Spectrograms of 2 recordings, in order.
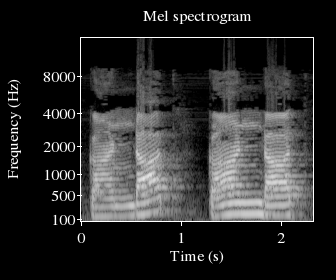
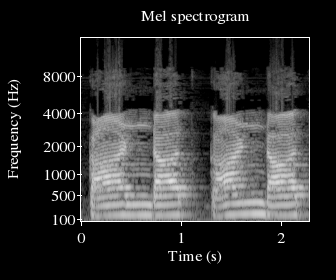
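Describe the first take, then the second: No difference in how they are said.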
